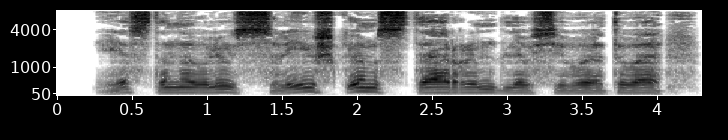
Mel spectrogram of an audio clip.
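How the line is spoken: Muttering under breath, proud. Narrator (Russian): пробормотал Холт под нос, но в то же время его переполняла гордость за Хороса и Уилла

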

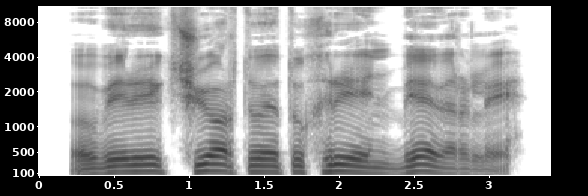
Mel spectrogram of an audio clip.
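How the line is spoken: Growled. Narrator (Russian): прорычал он

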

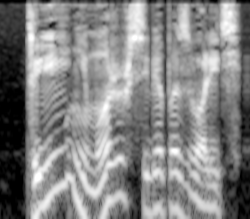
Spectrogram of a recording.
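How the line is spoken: Thoughtful repetition. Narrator (Russian): задумчиво повторил доктор Акрингтон

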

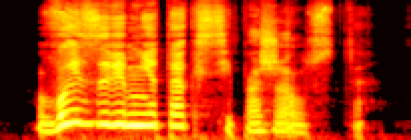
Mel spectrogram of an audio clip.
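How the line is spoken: Calm. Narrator (Russian): спокойно, без истерик, заявляю

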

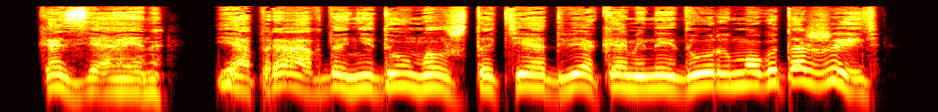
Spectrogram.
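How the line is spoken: Sudden loud yell. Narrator (Russian): заорал вдруг Градовский так, что я аж вздрогнул

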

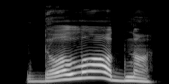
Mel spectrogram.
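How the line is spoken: Incredulous snort. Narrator (Russian): недоверчиво хмыкнул Эшли

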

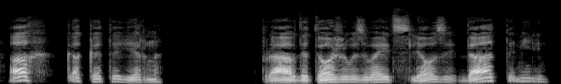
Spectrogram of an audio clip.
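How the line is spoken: Sad. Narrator (Russian): Таня Куликова печально сказала

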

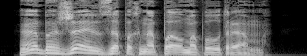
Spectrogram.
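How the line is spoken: Deep sigh, then coughing. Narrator (Russian): Глубоко вздохнул, после чего сразу же зашелся в кашле

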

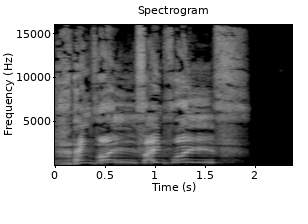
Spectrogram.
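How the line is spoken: Screaming with full force. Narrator (German): Ich schrie aus Leibeskräften

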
